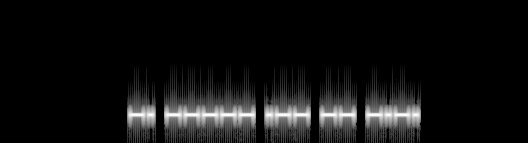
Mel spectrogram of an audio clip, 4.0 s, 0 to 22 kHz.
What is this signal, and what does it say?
Morse code, heard as a keyed tone, about 36 wpm, 700 Hz. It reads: N0WMC
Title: USA Call Signs - 5 Characters - 35wpm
